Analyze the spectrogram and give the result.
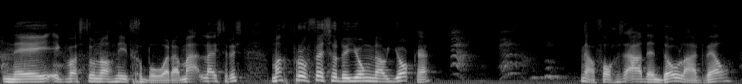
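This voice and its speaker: A mellow-voiced, earnest man, played by an actor in a nineties radio drama. He is flustered and placating, hesitating and repeating himself as he tries to be understood. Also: mid-range voice, animated, moderate pace, a little hiss or hum, natural voice. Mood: earnest, coaxing. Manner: hesitant, repetitive, placating, pleading. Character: earnest, flustered adult son and partner, placatingly arguing. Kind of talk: 1990s radio play acting.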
